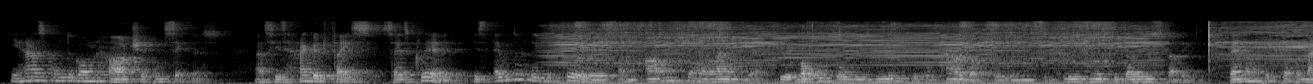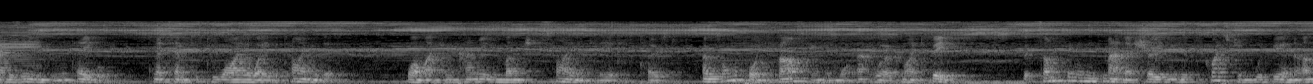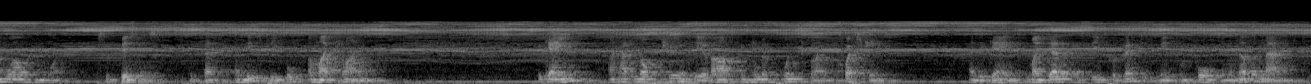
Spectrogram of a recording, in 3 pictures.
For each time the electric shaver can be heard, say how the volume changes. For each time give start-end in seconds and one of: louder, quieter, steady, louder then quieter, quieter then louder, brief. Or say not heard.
5.3-39.3 steady.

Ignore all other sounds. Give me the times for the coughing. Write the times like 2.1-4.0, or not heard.
not heard.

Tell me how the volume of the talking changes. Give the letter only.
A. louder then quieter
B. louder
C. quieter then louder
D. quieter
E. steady
E.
